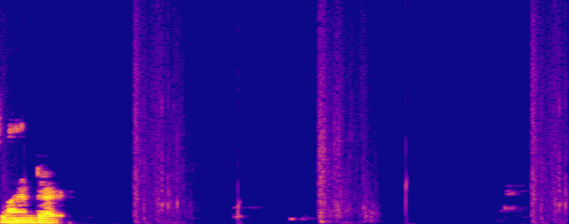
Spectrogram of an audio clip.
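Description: A shovel digs into soft earth with short crunching scrapes.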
